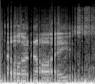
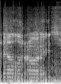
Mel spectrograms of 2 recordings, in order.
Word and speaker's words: Illinois: They don't know that the S is silent, so why? Yeah, just like the Jewels. The Jewels. No, and the saying is, we don't pronounce the S in Illinois, that's why we added to Jewels.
